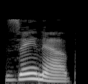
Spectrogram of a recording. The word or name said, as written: Zainab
